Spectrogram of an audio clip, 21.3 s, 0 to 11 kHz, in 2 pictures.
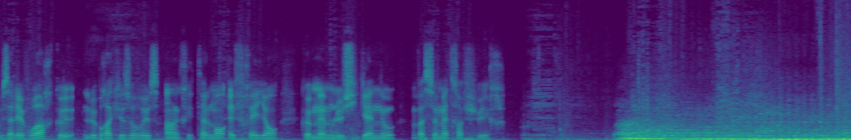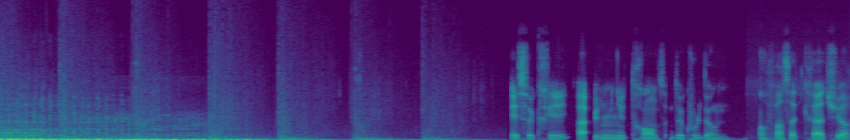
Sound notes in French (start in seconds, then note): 7.6 Rugissement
